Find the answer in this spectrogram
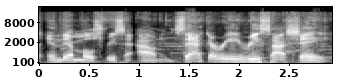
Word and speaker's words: Zaccharie Risacher: their most recent outing Zachary racee is how you say that name um in a draft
